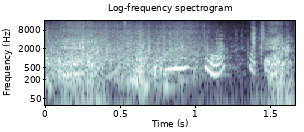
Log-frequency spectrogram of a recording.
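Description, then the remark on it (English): A loud, sloshing splash of water in a large water tank in a small studio, lasting over a second, with brief gurgling or vocal-like tones rising through the middle and a final burst of spray near the end. “Why is there a large tank full of water in a small podcast studio, you're probably wondering?”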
